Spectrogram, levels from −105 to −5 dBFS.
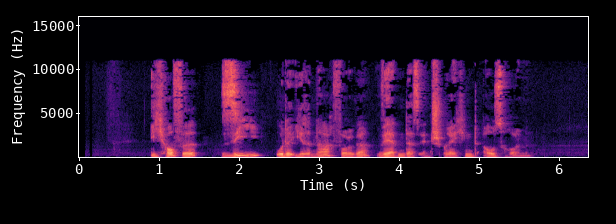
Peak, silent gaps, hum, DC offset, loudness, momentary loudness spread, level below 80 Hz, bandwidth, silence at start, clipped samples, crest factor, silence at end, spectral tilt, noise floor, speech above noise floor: -8 dBFS; none; none; under 0.1%; -30 LUFS; 11 LU; -70 dBFS; 11.5 kHz; 0.9 s; under 0.1%; 22 dB; 0.75 s; -3.5 dB/octave; -71 dBFS; 41 dB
